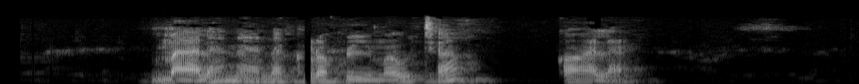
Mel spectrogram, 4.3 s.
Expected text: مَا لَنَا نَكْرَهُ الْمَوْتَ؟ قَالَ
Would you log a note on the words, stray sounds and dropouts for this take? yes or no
yes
